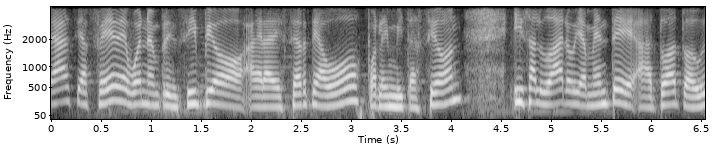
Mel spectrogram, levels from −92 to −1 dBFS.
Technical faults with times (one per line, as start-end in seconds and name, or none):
0.00-6.54 gain pumping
